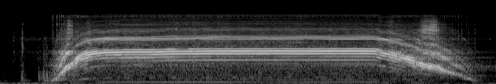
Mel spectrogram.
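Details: BBS02 mid-drive run at 72V on Phaserunner controller, after JB Weld repair of the rotor, wheel off ground/no load: clean whine climbs, holds about three seconds, winds down smoothly; spins freely, no rubbing or clicking.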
